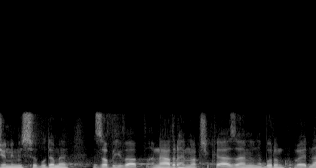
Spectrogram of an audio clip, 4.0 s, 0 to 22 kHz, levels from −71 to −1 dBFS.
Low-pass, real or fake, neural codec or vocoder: 7.2 kHz; fake; codec, 16 kHz, 1 kbps, X-Codec, HuBERT features, trained on balanced general audio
